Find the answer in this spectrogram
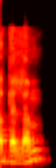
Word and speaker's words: दलम: में हम लोग चंडिका दलम ये थोड़ा गलत उच्चारण लम नहीं है दलम है चंडिका दल दलम जैसे कमल दल होता है ना तो चंडिका दलम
